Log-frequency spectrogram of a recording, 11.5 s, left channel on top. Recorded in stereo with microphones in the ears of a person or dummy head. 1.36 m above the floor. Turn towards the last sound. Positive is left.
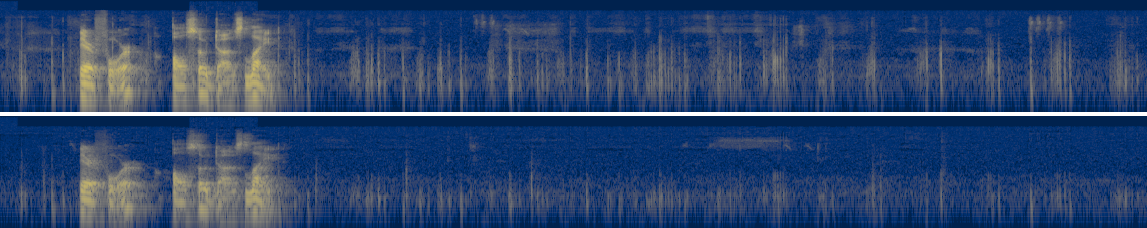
turn(degrees=65)  # may be behind; listen again after turning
